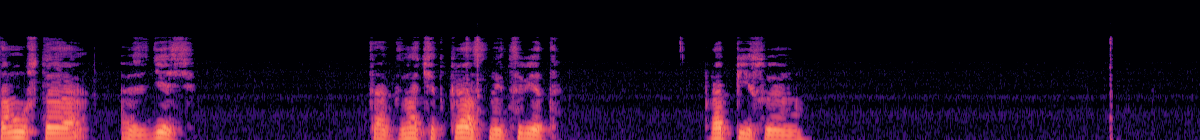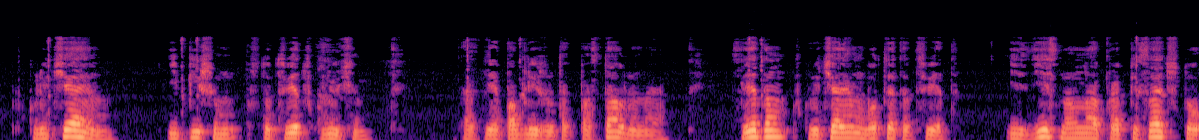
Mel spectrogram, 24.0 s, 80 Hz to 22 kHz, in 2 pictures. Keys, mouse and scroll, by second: 4.6 click, 11.0 click, 13.8 click, 16.0-16.4 scroll up 3, 16.4 middle click, 17.3-18.2 scroll up 8, 19.5 click.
